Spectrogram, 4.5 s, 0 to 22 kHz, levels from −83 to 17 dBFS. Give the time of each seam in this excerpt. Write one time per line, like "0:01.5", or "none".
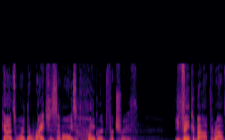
none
